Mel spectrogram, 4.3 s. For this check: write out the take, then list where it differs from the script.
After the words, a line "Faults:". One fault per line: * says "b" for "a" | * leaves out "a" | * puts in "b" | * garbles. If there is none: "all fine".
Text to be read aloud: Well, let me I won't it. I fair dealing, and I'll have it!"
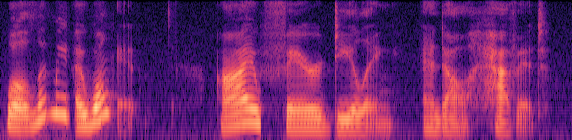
Well, let me I won't it. I fair dealing, and I'll have it!"
Faults:
all fine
